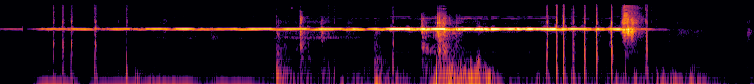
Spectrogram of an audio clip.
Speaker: দেখো আবার এরকম ফায়ার অ্যালার্ম বাজছে রাত্রিবেলা।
